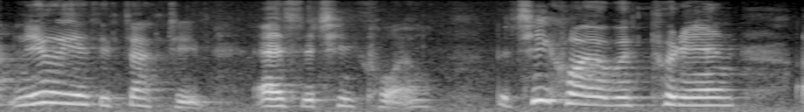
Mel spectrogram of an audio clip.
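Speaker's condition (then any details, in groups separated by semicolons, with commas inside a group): Cerebral palsy with dystonia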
